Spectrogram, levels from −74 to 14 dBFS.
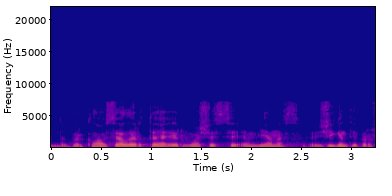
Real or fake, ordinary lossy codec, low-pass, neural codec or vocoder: real; AAC, 32 kbps; 7.2 kHz; none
